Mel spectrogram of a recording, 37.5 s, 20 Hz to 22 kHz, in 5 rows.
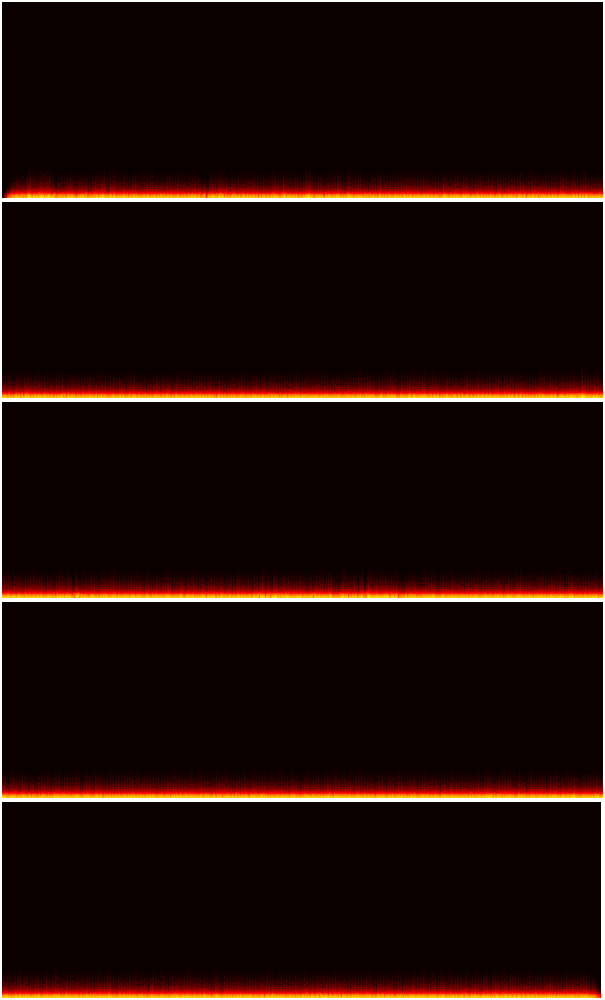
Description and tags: Steel mill low frequency drone
This is a recording of very low frequency hum of a steel mill. The sample has been low pass filtered. The main frequency is about at 25hz. The sound was recorded some distance away of the steel mill area, where it mixed with other sounds as a constant hum, which could be felt in body too at certain spots.
bass, drone, hum, industrial, low, low-frequency, machine, machinery, mechanical, noise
